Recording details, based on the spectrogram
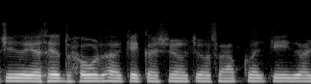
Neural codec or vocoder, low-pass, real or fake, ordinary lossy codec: codec, 16 kHz, 1 kbps, X-Codec, HuBERT features, trained on LibriSpeech; 7.2 kHz; fake; none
